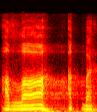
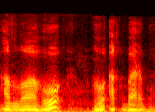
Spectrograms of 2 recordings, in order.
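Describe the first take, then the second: First: The 'hu' syllable is dropped entirely. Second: The 'hu' syllable is clear and short. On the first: The speaker calls it wrong. "Jangan dimatiin hu-nya itu Bang" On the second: The speaker calls it right. "Mestinya Allahu hu Akbar"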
